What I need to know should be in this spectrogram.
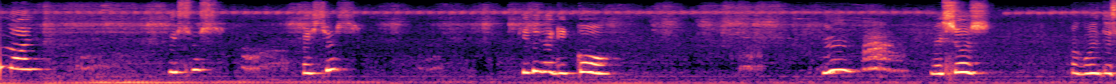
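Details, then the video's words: Persian cat meowing while its owner talks with it indoors in a small room; short rising and falling meows trade back and forth with human speech, with quiet pauses between exchanges. "Talking with my cat"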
